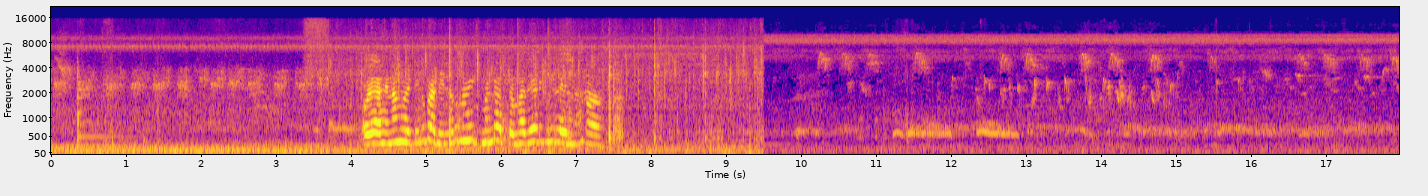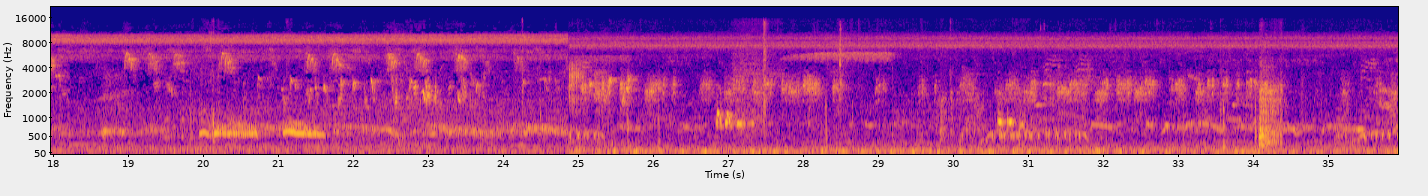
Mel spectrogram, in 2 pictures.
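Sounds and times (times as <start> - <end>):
birds chirping: 0.0 - 35.9
steady high hiss: 3.2 - 9.9.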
